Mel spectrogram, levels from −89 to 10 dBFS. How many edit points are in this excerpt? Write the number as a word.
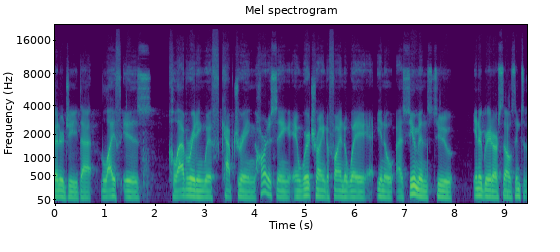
zero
